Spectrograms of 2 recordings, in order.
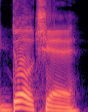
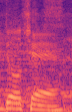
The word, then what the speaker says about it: Dolce: But like if we were doing Italian, it would be Dolce. So you are correct. You are correct in the classic Italian pronunciation of Dolce.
